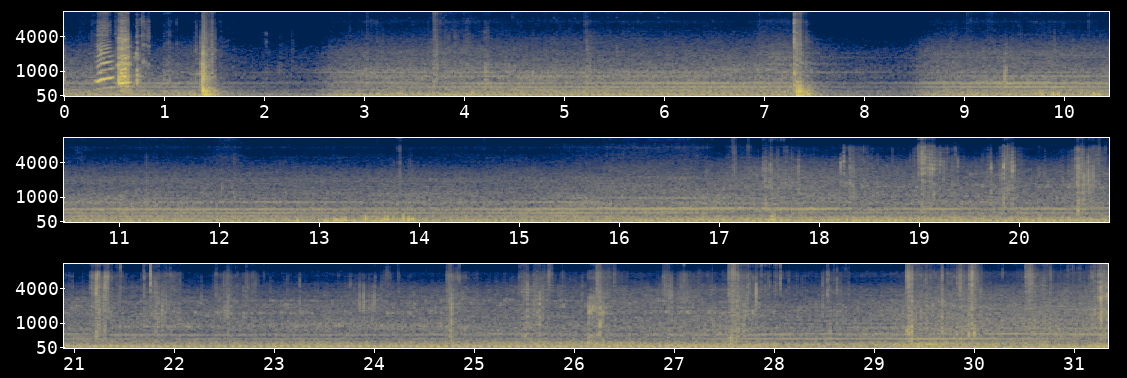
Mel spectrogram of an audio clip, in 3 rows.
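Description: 2008 Hummer H2's V8 idling with a steady hum. Two sharp thumps come about a second and a half in and again about seven seconds in, and light clicks and taps follow in the second half.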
